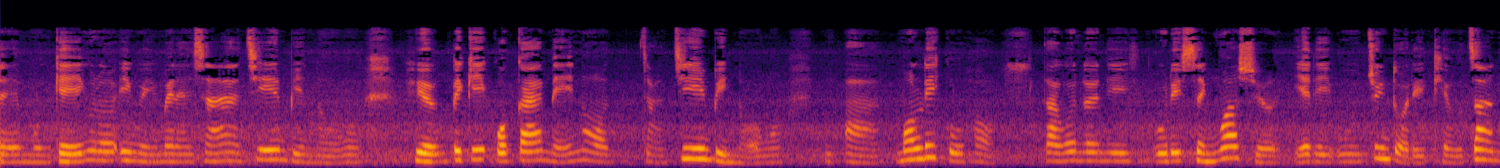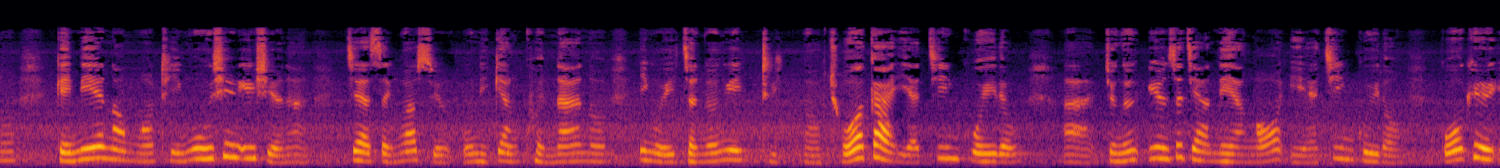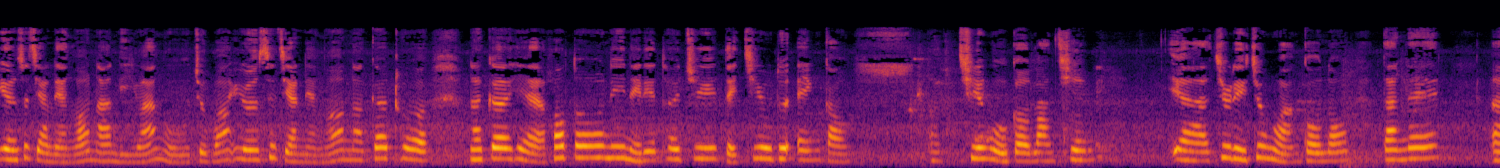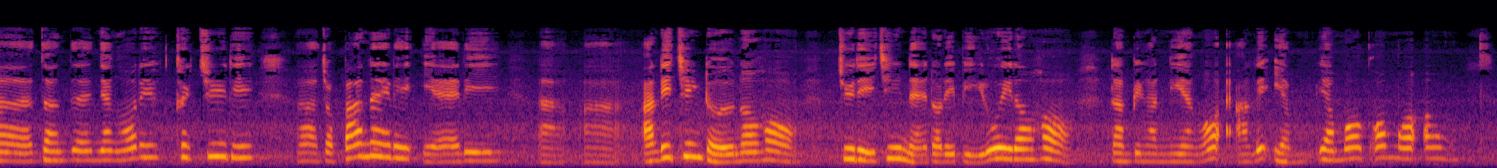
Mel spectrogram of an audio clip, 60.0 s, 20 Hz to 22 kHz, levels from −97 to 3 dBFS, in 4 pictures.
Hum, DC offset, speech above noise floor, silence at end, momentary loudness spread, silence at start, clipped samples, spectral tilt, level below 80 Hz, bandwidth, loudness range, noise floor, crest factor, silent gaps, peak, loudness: none; under 0.1%; 25 dB; 0.1 s; 17 LU; 0 s; under 0.1%; -4 dB/octave; -74 dBFS; 11.5 kHz; 5 LU; -48 dBFS; 22 dB; none; -2 dBFS; -23 LUFS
